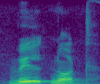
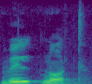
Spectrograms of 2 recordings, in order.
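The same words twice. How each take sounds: The two takes are said the same way.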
